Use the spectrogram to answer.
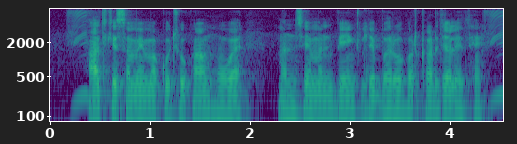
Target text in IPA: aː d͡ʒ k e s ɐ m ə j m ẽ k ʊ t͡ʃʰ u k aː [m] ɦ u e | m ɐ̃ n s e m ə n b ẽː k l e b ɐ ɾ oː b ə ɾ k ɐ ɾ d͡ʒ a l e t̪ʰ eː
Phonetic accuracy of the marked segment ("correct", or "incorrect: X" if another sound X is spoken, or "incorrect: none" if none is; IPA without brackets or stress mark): correct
